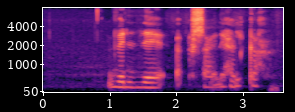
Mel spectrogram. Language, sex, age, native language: Icelandic, female, 9, Icelandic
